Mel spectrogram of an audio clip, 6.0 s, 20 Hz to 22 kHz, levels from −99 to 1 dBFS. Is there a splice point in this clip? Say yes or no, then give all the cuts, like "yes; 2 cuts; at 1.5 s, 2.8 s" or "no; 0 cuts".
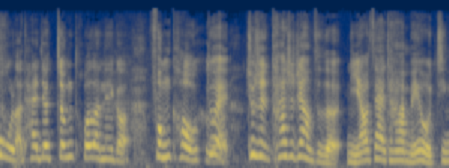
no; 0 cuts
